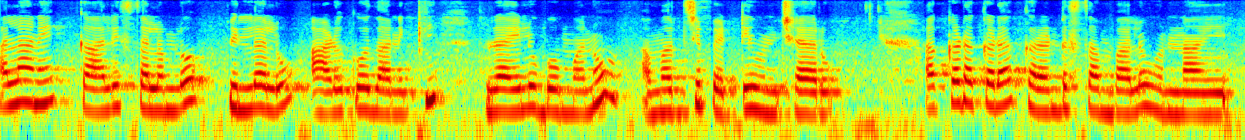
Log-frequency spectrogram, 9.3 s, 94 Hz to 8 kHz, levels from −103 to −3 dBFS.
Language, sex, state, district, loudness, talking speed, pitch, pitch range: Telugu, female, Telangana, Mahabubabad, -13 LUFS, 90 wpm, 250 Hz, 230-280 Hz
